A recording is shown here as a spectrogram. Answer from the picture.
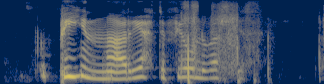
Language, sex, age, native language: Icelandic, male, 10, Icelandic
